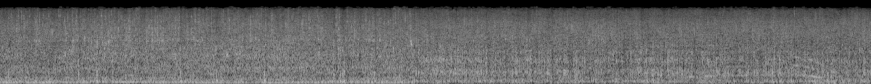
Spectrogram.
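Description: Rain falling steadily on a wet cobblestone street, with water pouring from a drainpipe spout onto the pavement: an even hiss throughout. A low hum underneath stops about four seconds in.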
